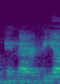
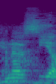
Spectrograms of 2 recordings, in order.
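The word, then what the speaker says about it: inertia: इसको इनर्टिया नहीं पढ़ेंगे आप लोग, इनर्शिया पढ़ते हैं। इसका प्रोनाउंसिएशन क्या होगा, इनर्शिया, ठीक है।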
